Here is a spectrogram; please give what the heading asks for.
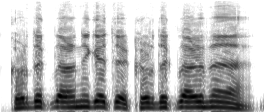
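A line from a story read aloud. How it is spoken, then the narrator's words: Shouting. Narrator (Turkish): diye bağırıyordu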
